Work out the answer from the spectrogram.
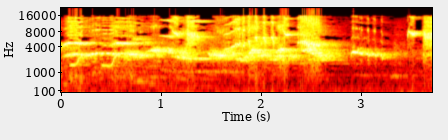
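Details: Orange-headed thrush, locally anis merah, kept in captivity and singing by day: a continuous loud warbling stream of clear whistles and slurred notes, ending in a few sharp high chips.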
